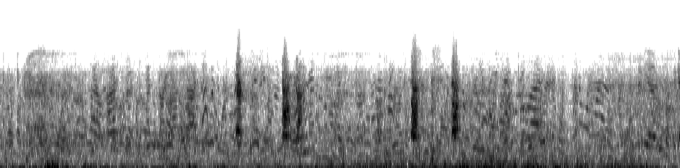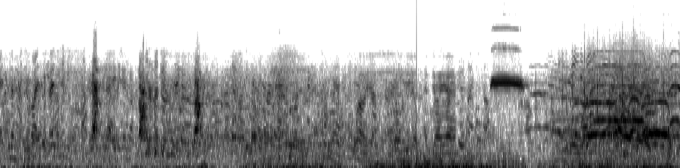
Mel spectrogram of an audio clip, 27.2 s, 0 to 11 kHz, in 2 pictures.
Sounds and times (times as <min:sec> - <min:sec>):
Speech: 0:00.0 - 0:23.4
Outside, urban or manmade: 0:00.0 - 0:27.2.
